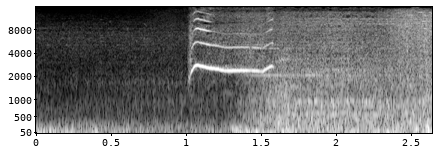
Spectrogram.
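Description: A sharp whistle sounds briefly.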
